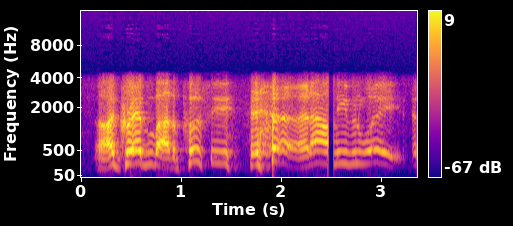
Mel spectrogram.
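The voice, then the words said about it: Imitates another person's voice. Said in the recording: “Is that a good Clinton impression?”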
